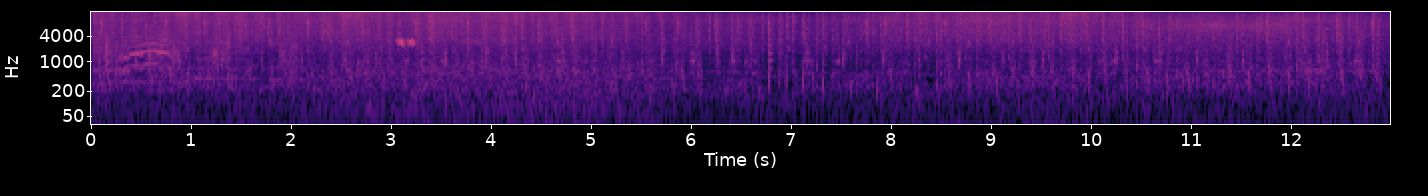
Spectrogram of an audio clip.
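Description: Steady rain falls and patters all around.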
